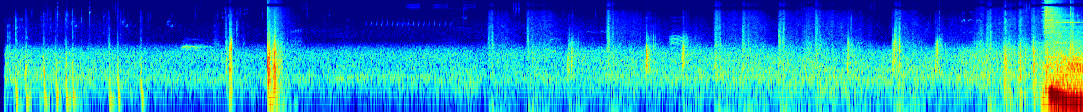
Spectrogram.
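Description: Footsteps crunch softly over grass.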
